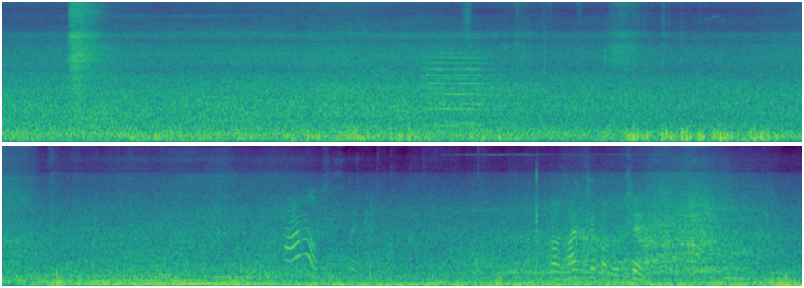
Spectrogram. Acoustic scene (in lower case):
street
